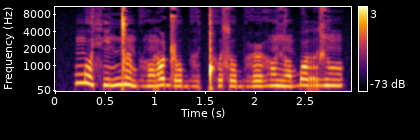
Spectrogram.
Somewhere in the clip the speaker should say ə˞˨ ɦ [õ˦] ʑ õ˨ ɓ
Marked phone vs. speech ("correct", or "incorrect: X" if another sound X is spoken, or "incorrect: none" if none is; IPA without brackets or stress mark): correct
